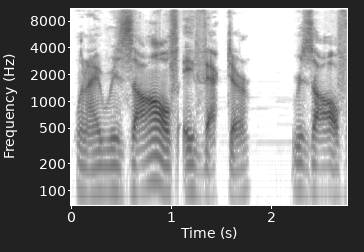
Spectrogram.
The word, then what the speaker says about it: resolve: Whereas when I resolve a vector, resolve rhymes with dissolve, I break it down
